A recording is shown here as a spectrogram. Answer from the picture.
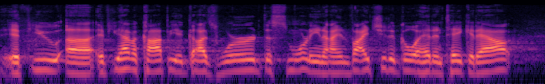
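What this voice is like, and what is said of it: Deep, congested head-cold voice. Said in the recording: “your pastor gets a bad head cold and you get to hear my Morgan Freeman impersonation”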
